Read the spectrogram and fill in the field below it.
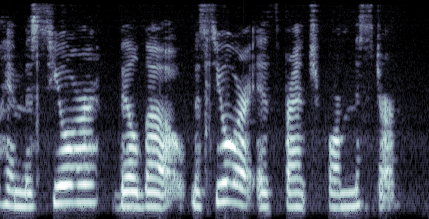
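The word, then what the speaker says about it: Bibot: Also, Bilbeau is spelled with a T at the end, but because it's there in France, the T is silent.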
